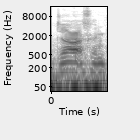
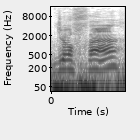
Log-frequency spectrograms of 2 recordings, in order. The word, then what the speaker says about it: Dauphin: Because, of course, my county and Lebanon County and Dauphin County, yeah, it's pronounced Dauphin, even though it's it's the French word for prince, Dauphin. It's actually pronounced Dauphin around here.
